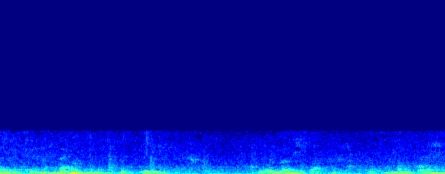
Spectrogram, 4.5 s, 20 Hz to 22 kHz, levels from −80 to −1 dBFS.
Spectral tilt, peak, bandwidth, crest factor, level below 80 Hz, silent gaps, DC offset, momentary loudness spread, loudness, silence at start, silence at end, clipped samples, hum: -6.5 dB/octave; -22 dBFS; 5.6 kHz; 18 dB; -52 dBFS; none; under 0.1%; 12 LU; -42 LUFS; 0 s; 0 s; under 0.1%; none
